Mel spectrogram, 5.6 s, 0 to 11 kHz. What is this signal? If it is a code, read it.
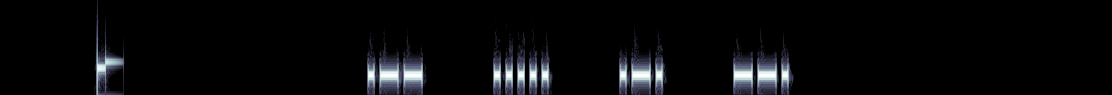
Morse code, heard as a keyed tone, about 37 wpm, spaced as for 18 wpm, 700 Hz. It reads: W5RG
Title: USA Call Signs - 4 Characters - 4x Character Spacing - 40wpm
